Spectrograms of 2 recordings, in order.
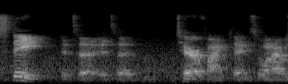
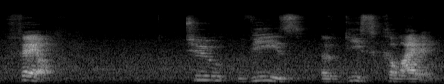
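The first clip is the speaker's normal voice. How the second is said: poem reading; 6 semitones higher than usual. Acted. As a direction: read each line like a spell, with long pauses. Reads second poem aloud.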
